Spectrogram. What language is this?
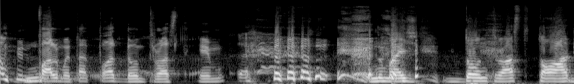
Romanian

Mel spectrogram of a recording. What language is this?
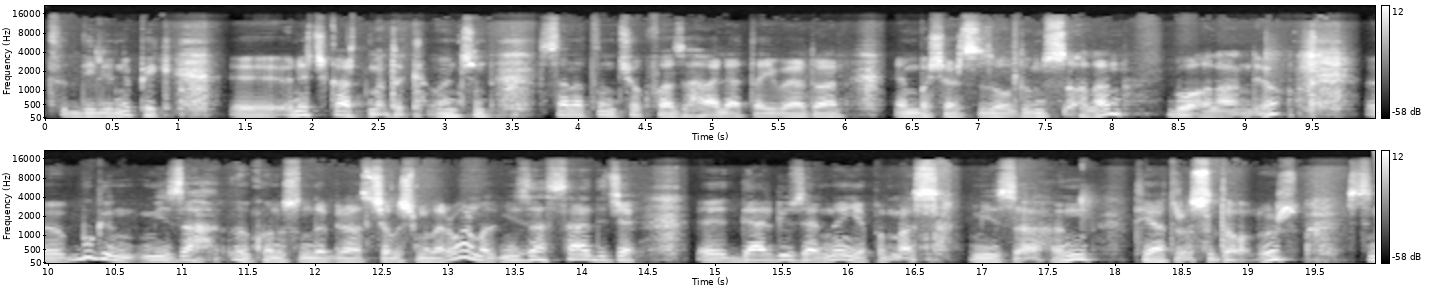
Turkish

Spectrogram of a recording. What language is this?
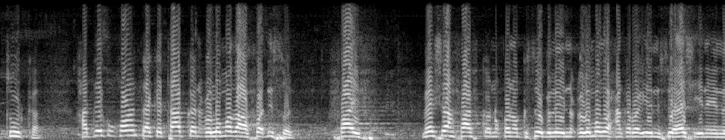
Arabic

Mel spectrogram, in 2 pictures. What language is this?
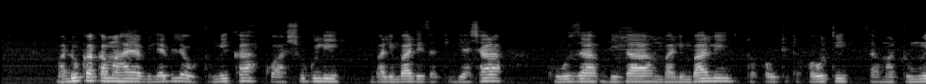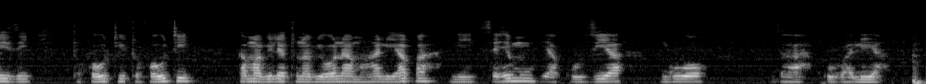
Swahili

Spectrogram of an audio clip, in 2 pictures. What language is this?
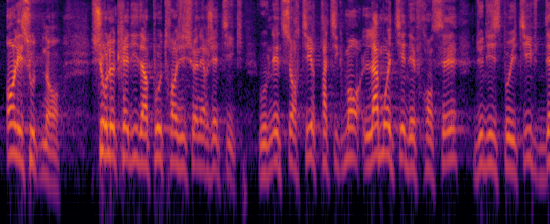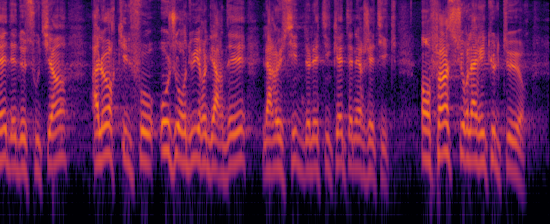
French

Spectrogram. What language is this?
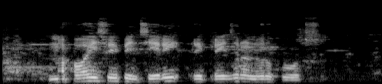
Italian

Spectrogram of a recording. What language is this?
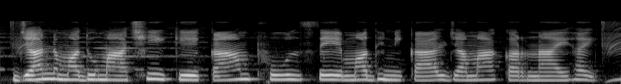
Magahi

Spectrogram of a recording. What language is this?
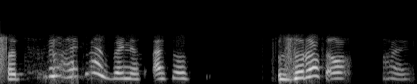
Kashmiri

